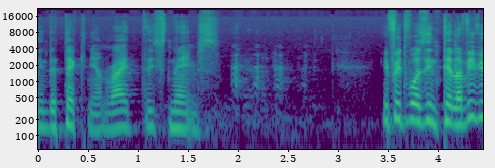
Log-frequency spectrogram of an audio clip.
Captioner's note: laugh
